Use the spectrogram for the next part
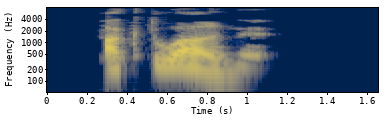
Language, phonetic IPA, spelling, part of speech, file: Polish, [ˌaktuˈʷalnɨ], aktualny, adjective, Pl-aktualny.ogg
